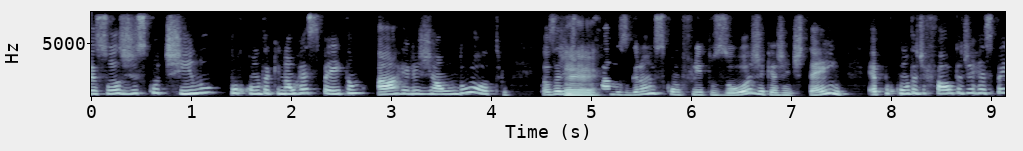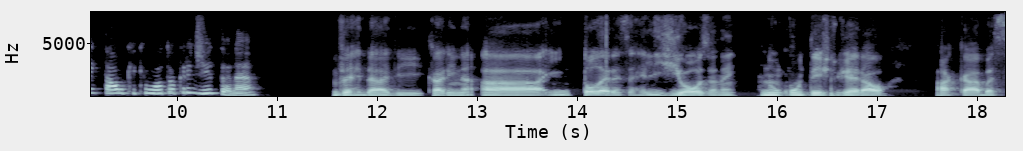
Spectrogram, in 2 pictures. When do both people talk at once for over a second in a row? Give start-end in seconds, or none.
none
